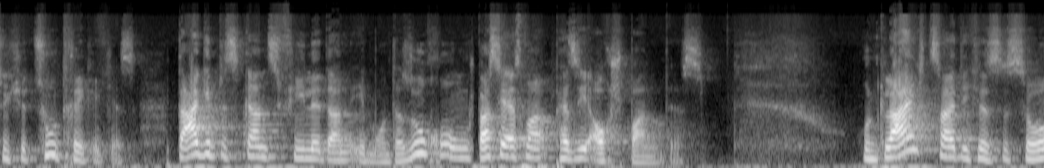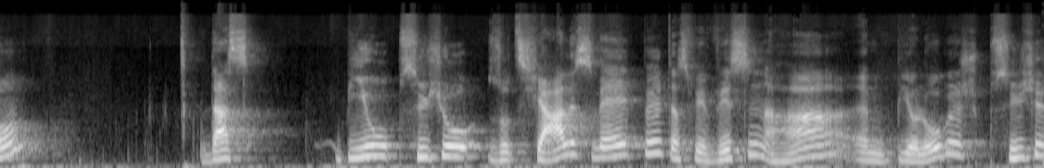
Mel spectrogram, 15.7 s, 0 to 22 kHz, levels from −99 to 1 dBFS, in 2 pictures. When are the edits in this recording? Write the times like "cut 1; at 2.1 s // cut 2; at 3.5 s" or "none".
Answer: cut 1; at 1.8 s // cut 2; at 3.5 s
